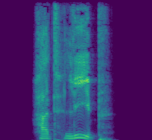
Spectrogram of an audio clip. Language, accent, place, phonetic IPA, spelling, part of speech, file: German, Germany, Berlin, [ˌhat ˈliːp], hat lieb, verb, De-hat lieb.ogg
- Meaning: third-person singular present of lieb haben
